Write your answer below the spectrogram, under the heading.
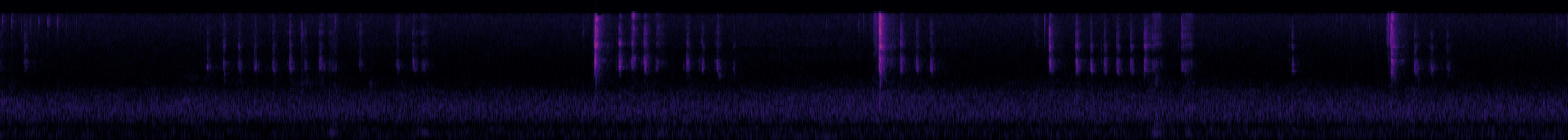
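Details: Squirrels outside the front doors of Wilsonville Library, Oregon, chatter in quick bursts of sharp, dry clicks over a steady low rumble, possibly territorial.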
